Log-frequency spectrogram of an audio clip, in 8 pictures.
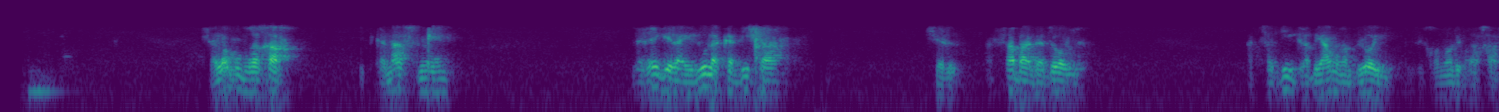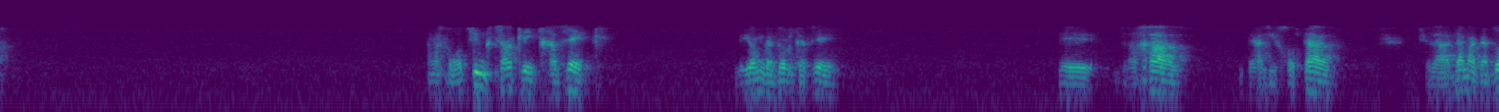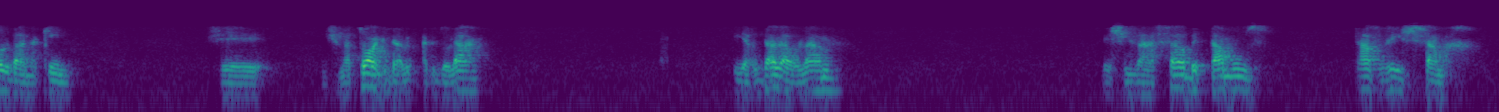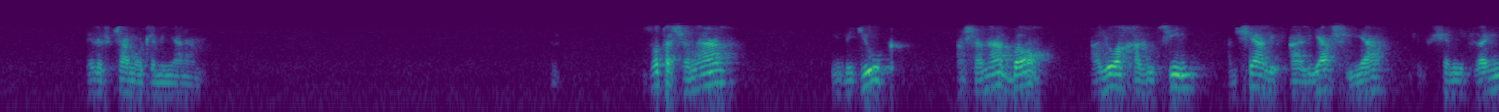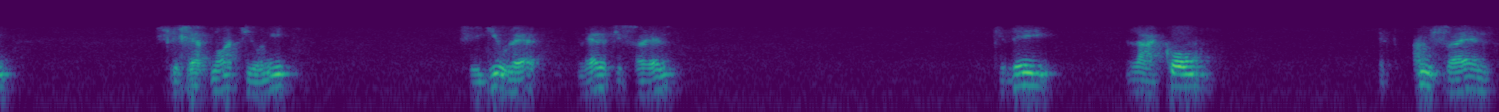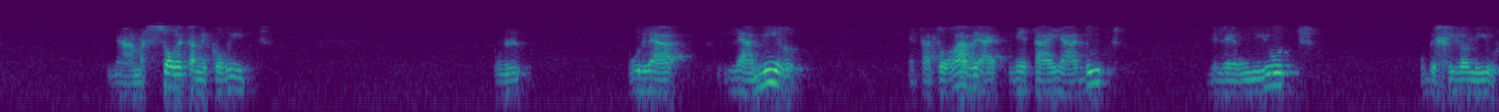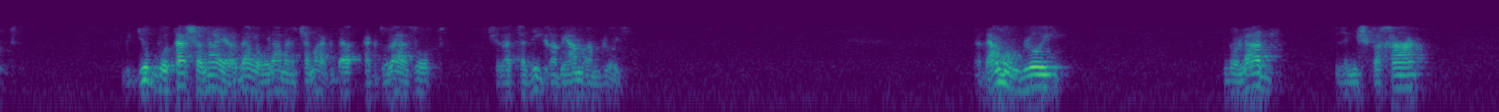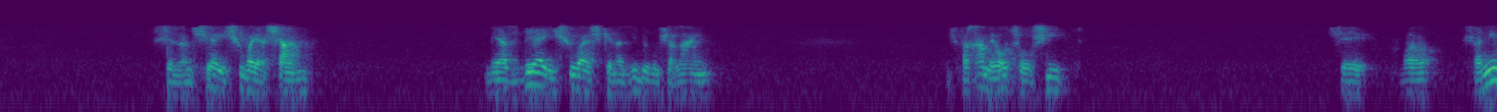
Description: שיחה לכבוד ההילולא
שיחה שנתן אמש בירושלם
